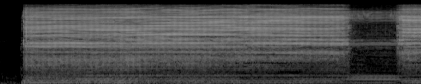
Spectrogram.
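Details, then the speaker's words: Rotary tattoo machine (Sidewinder V3R vs Poseidon V7 comparison) with its dial set to the softer setting 1, at 5 volts: a steady, even high buzz with a brief dip in level; lighter and softer but still hitting hard, running normally. "So as you can hear, it's a little bit lighter, a little bit softer. Still hitting really hard."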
